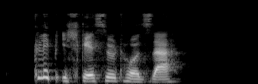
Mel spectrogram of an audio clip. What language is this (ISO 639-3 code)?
hun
